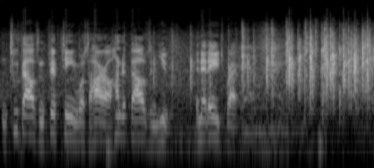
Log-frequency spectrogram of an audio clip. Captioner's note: applause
